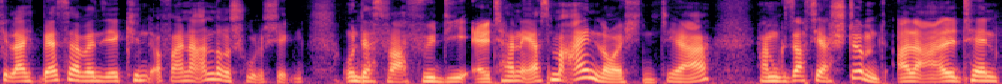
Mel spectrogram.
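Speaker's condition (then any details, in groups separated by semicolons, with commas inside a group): No condition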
